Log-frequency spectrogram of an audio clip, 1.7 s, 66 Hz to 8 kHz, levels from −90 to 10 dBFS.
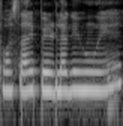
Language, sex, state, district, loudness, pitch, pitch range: Hindi, female, Uttar Pradesh, Hamirpur, -23 LUFS, 260 Hz, 255-260 Hz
